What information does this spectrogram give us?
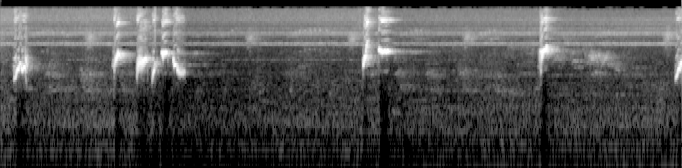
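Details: Red-whiskered bulbul morning song in the double-note wild style: an opening whistle, a rapid five-note tumbling phrase, then paired and single clear notes spaced out, over a faint steady electrical tone.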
